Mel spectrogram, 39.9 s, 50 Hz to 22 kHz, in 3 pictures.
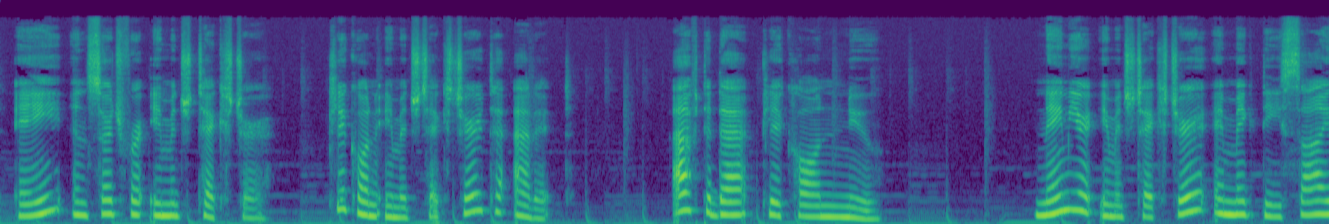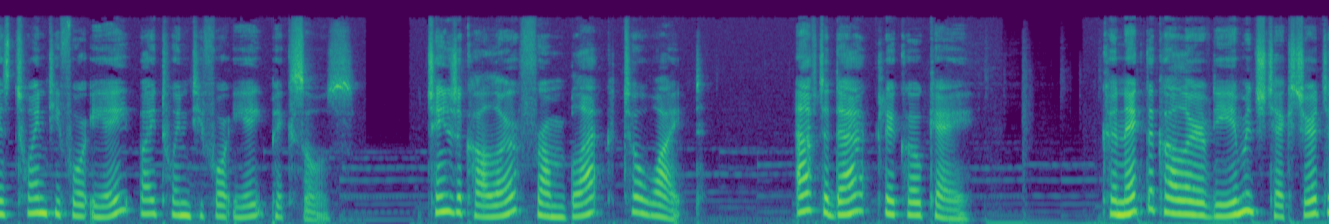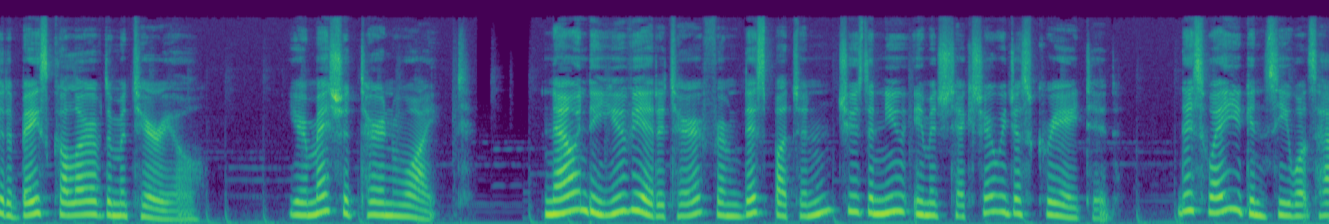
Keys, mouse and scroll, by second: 5.8-9.5 middle drag, 9.5-31.9 drag, 11.9 e, 31.7-33.4 middle drag, 33.4-39.8 drag.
